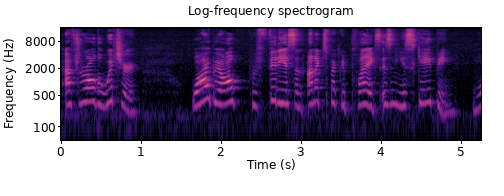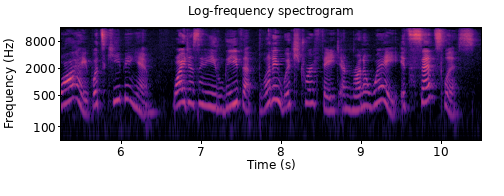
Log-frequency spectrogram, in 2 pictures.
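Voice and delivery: high, loud, panicked questions; frantic wail. Acted. Dandelion to Krept, not understanding why Geralt stays, frantic high wail. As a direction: plead in frantic disbelief. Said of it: "wailed Dandelion".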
